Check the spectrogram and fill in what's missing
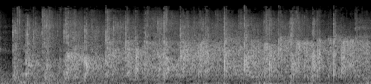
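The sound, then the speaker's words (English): A live classroom audience at the University of North Dakota School of Law applauding steadily, dense overlapping claps at a fairly loud, even level throughout, with no voices standing out. “We applaud because that's how we prove we're in front of a live classroom audience.”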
